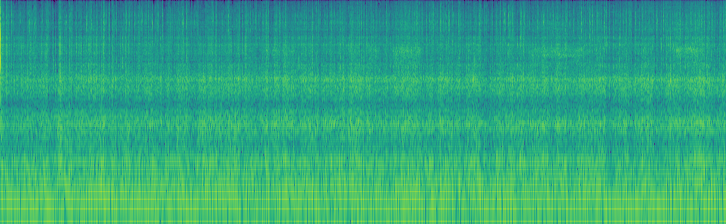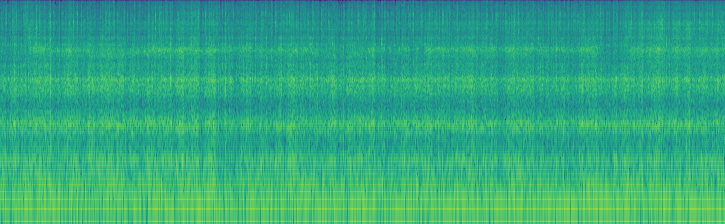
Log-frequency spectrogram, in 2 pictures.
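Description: Steady engine drone and wind rush from a vehicle cruising at constant speed, heard from a camera mounted on it. The pitch and loudness hold even throughout.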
